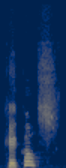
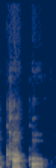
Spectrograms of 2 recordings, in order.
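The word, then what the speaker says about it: kākou: Junmi said aloha keikos. Is that what you said? Aloha kako. Kako.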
